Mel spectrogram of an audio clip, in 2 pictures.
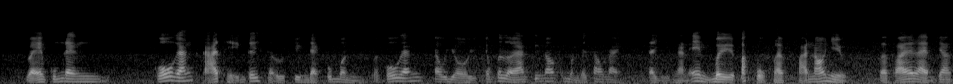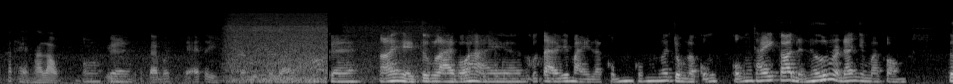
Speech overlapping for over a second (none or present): none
